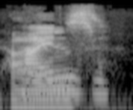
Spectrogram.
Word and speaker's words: Heinz: So much is now the Heinz has these. Did I say that right? – Heinz.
